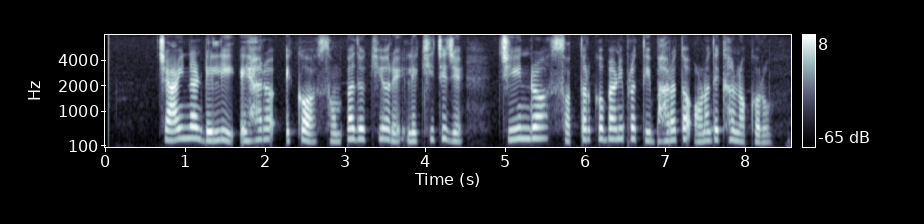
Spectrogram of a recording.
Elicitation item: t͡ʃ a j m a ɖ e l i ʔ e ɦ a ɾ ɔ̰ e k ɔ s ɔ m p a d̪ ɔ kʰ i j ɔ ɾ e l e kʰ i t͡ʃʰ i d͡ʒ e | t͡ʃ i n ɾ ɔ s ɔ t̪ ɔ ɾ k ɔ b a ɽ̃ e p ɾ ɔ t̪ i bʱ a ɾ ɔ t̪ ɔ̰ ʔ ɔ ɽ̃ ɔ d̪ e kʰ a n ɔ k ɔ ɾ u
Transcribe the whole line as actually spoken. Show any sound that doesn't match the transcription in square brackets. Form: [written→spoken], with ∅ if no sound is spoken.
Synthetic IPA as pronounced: t͡ʃ a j [m→n] a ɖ e l i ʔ e ɦ a ɾ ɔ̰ e k ɔ s ɔ m p a d̪ ɔ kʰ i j ɔ ɾ e l e kʰ i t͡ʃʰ i d͡ʒ e | t͡ʃ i n ɾ ɔ s ɔ t̪ ɔ ɾ k ɔ b a ɽ̃ [e→i] p ɾ ɔ t̪ i bʱ a ɾ ɔ t̪ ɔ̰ ʔ ɔ ɽ̃ ɔ d̪ e kʰ a n ɔ k ɔ ɾ u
